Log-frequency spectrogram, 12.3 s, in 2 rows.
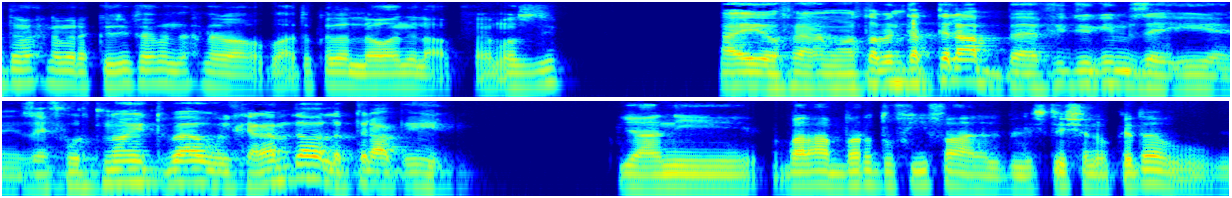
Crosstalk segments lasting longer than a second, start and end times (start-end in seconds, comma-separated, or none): none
